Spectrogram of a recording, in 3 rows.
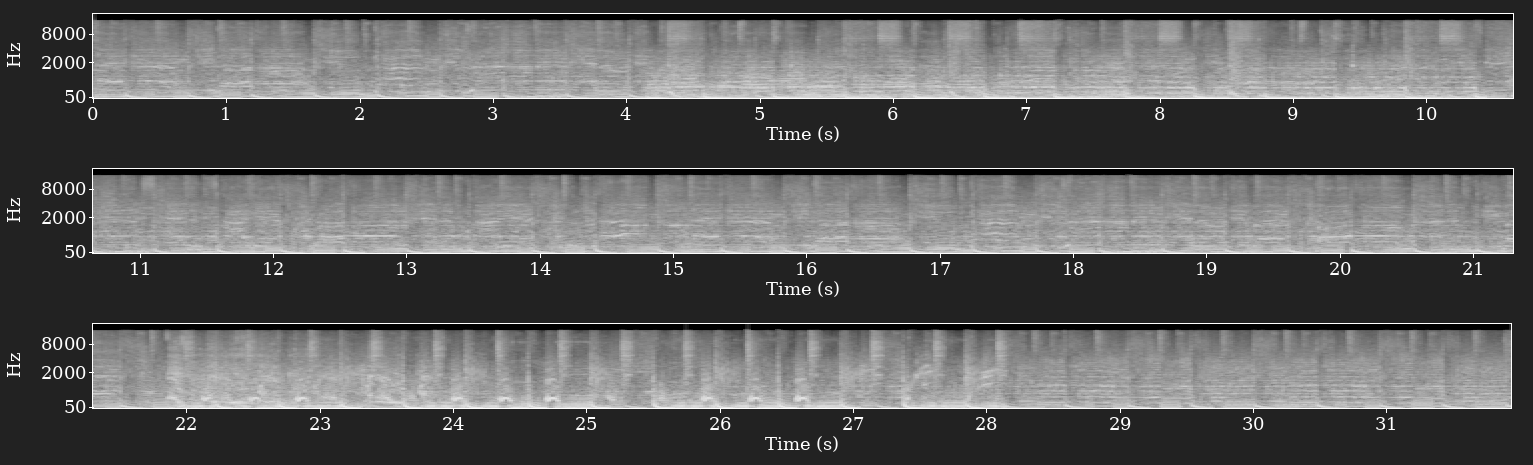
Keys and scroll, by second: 10.4 Page_Down, 28.1 Page_Down.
